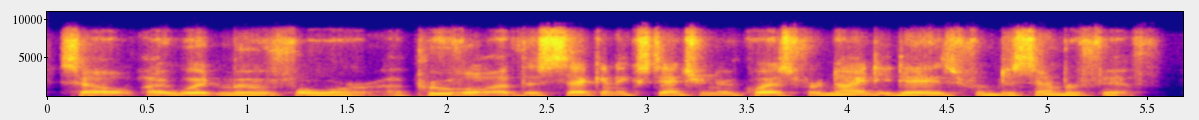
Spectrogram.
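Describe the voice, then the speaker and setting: Even-toned, higher-pitched man in a meeting. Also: normal speed. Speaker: commission member presenting permit cases. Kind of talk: formal public meeting discussion.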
